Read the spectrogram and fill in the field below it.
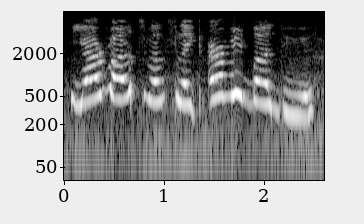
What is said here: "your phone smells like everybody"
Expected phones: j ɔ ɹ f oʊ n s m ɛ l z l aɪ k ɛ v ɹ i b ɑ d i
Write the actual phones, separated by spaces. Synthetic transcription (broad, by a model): j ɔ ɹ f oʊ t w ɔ z l aɪ k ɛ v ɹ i b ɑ d i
